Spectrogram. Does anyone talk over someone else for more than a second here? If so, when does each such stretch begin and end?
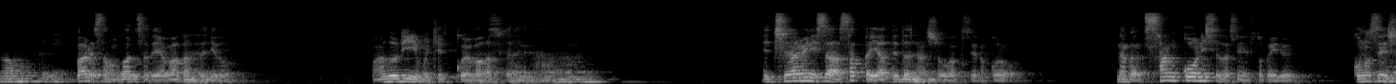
none

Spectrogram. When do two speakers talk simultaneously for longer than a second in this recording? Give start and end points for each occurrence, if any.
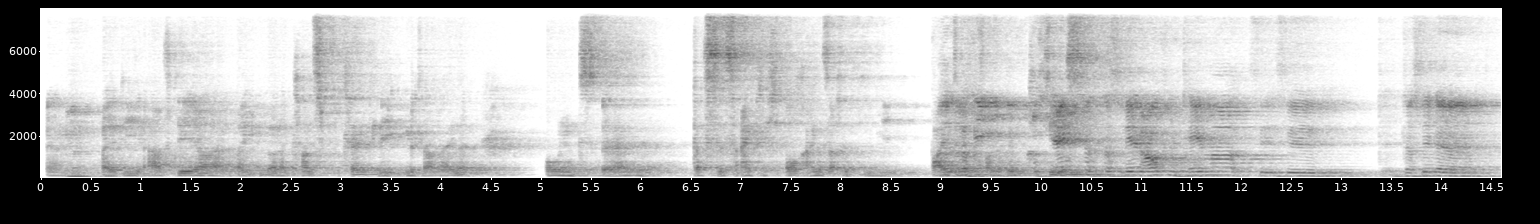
9.0-10.4

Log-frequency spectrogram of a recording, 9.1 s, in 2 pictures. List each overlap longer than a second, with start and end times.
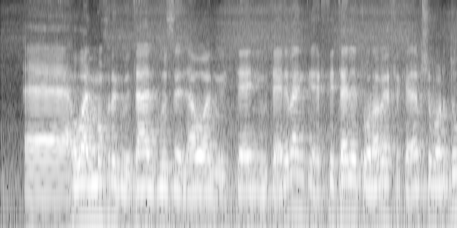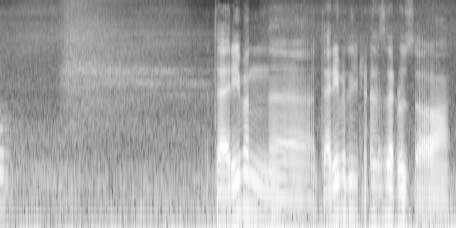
none

